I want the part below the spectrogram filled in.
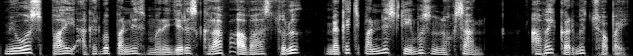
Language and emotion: Kashmiri, fearful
